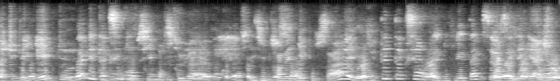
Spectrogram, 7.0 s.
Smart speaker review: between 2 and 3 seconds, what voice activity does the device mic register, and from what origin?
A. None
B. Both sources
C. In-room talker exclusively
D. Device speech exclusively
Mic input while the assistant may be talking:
D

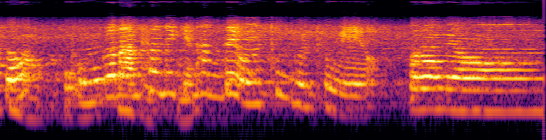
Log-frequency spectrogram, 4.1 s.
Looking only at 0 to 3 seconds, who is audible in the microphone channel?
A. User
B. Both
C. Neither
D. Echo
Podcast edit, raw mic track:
B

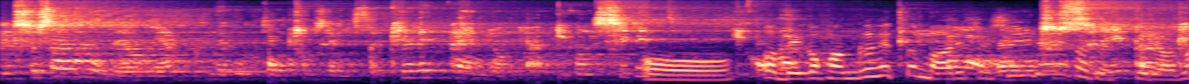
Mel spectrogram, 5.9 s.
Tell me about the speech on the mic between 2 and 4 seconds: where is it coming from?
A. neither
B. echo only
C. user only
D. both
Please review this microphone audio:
D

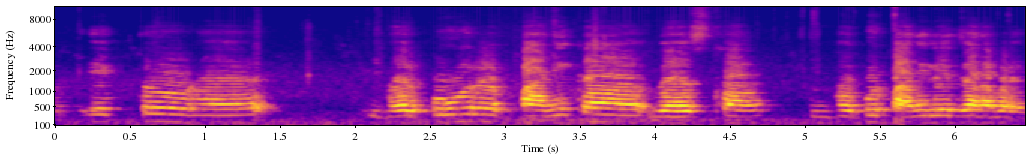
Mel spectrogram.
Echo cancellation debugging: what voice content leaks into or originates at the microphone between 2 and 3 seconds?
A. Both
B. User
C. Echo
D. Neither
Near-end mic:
C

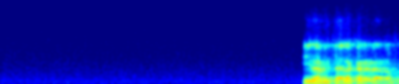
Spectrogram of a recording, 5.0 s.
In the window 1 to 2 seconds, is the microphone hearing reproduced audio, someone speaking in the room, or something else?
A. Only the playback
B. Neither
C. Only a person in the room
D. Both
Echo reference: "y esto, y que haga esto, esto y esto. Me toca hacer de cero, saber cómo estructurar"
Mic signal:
B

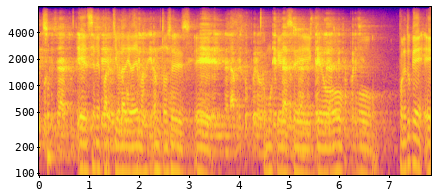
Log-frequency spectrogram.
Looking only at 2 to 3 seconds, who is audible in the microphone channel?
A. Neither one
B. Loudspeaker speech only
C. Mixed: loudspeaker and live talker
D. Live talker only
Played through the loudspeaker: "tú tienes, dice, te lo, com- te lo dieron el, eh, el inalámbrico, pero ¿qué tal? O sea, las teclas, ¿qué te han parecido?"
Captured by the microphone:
C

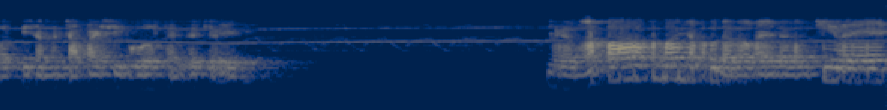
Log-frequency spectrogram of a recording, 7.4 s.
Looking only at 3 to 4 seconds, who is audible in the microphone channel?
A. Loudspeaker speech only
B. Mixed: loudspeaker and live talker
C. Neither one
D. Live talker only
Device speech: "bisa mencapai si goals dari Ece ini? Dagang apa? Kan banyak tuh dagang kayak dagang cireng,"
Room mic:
C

